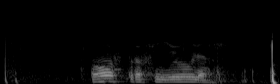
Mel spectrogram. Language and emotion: Russian, sad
